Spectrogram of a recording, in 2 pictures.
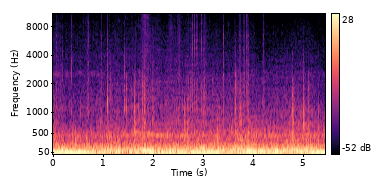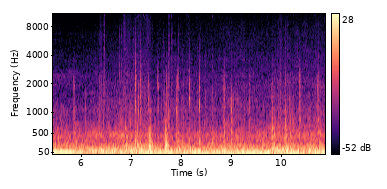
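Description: Car cabin noise while driving over a rough, broken asphalt road: a steady low rumble of engine and tyres with frequent small clicks and knocks. The low rumble eases a little about six seconds in.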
